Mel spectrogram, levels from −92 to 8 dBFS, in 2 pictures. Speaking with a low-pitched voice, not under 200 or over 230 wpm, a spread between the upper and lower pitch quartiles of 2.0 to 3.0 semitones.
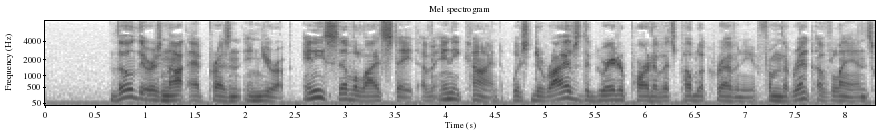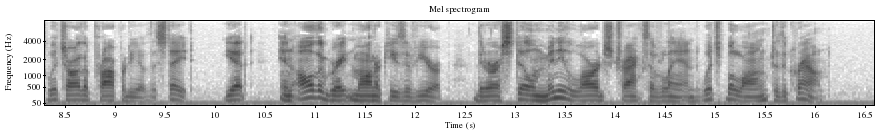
Yes: low, 120 Hz; fast, 205 wpm; narrow, 2.6 semitones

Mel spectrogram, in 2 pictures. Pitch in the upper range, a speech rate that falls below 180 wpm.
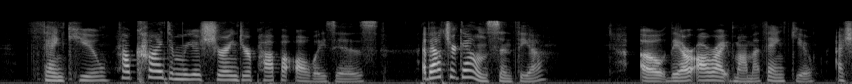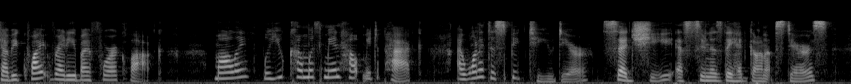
No: high, 195 Hz; average, 195 wpm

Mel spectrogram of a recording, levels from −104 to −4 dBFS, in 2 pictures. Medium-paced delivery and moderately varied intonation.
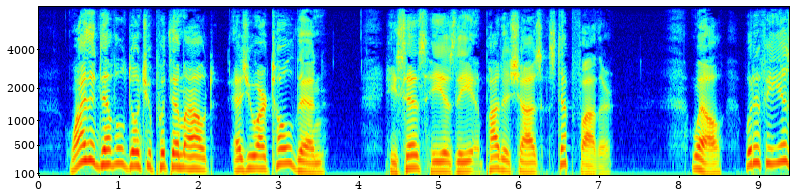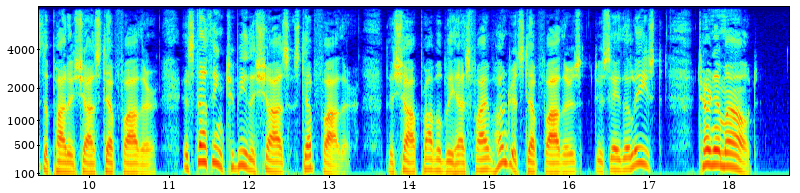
No: average, 170 wpm; wide, 8.5 semitones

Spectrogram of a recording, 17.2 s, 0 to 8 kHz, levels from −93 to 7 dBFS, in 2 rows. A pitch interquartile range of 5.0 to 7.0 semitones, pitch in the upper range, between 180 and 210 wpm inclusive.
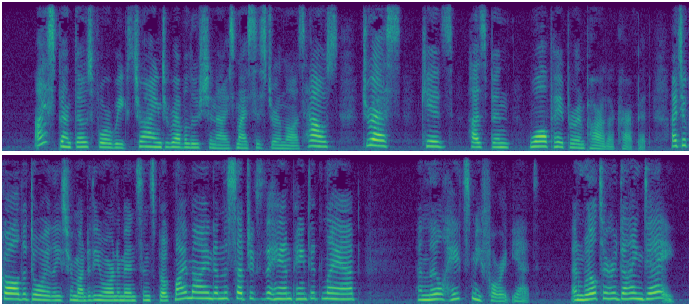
Yes: average, 5.3 semitones; high, 245 Hz; average, 190 wpm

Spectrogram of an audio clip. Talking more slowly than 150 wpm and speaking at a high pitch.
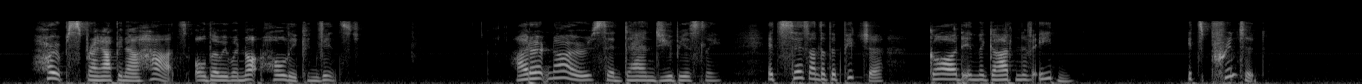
Yes: slow, 135 wpm; high, 210 Hz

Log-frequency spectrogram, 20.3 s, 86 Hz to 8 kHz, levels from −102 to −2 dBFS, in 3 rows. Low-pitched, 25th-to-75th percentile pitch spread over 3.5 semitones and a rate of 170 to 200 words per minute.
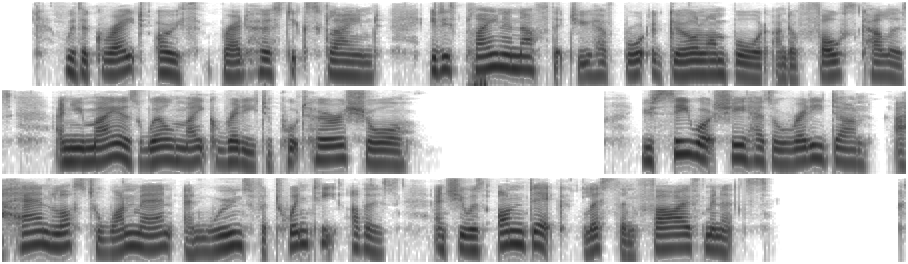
No: medium, 175 Hz; average, 4.0 semitones; average, 175 wpm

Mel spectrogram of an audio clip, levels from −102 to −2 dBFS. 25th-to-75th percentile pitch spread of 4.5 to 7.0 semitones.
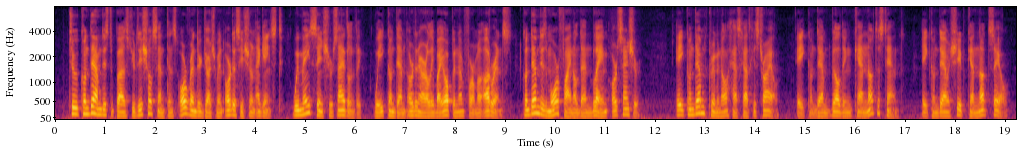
Yes: average, 4.8 semitones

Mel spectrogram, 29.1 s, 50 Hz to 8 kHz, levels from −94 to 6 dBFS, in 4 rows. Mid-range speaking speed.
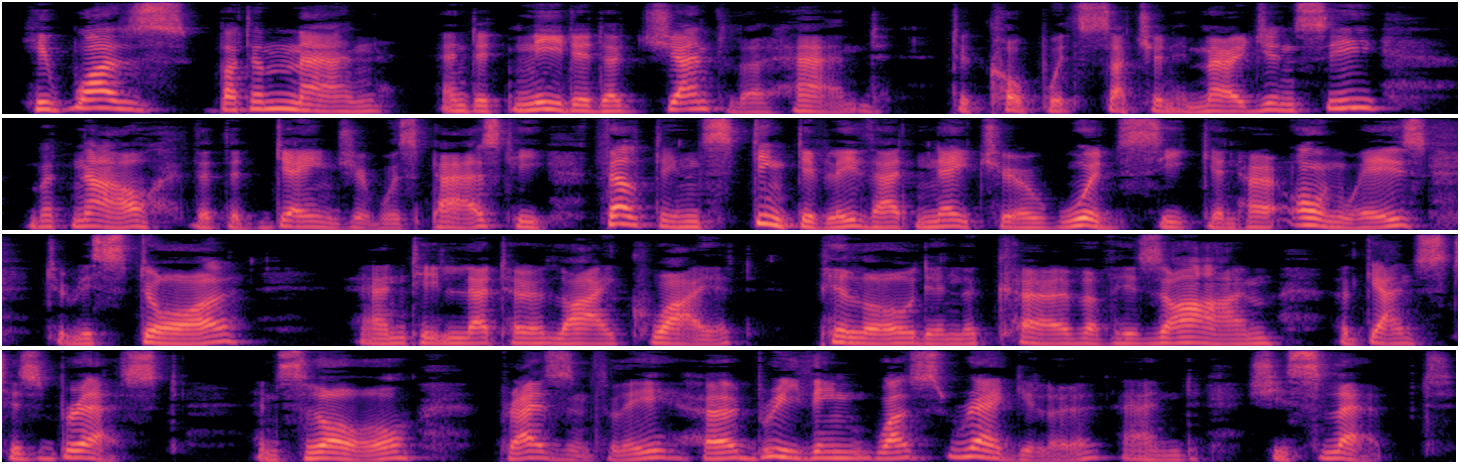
No: slow, 130 wpm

